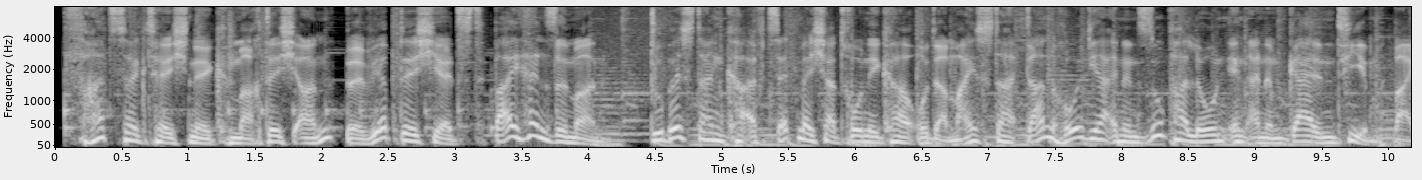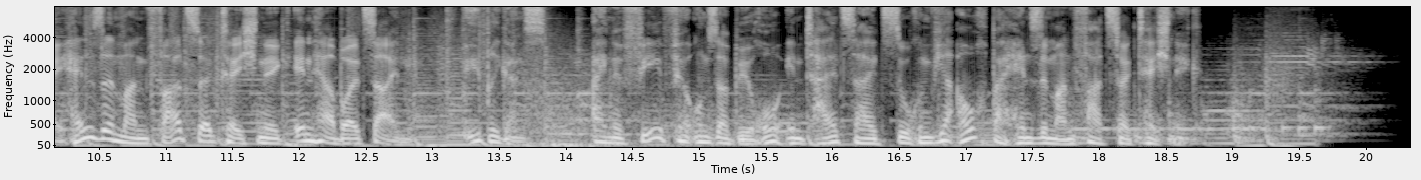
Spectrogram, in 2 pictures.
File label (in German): Funkspot Fahrzeugtechnik; Henselmann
